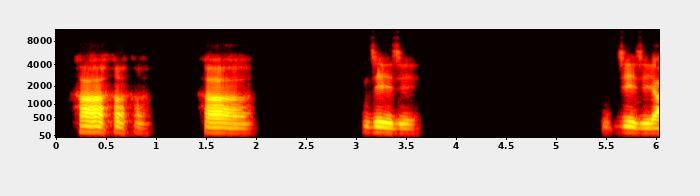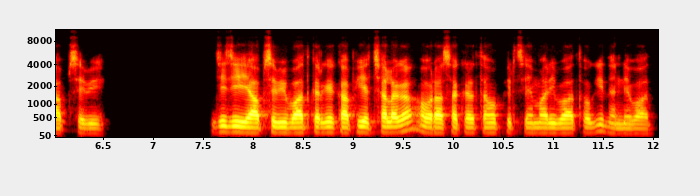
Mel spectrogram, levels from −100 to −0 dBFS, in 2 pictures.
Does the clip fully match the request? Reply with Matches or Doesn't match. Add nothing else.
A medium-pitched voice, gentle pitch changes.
Doesn't match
